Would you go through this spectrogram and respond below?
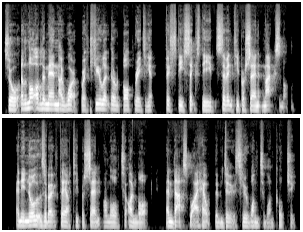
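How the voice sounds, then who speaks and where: Scottish guy late 30s, gravelly voice, dry close sound, laid back storytelling. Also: fairly low pitch, no room sound. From west of Scotland. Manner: relaxed, unhurried storytelling with fillers. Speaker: podcast guest, coach. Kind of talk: conversational storytelling.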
